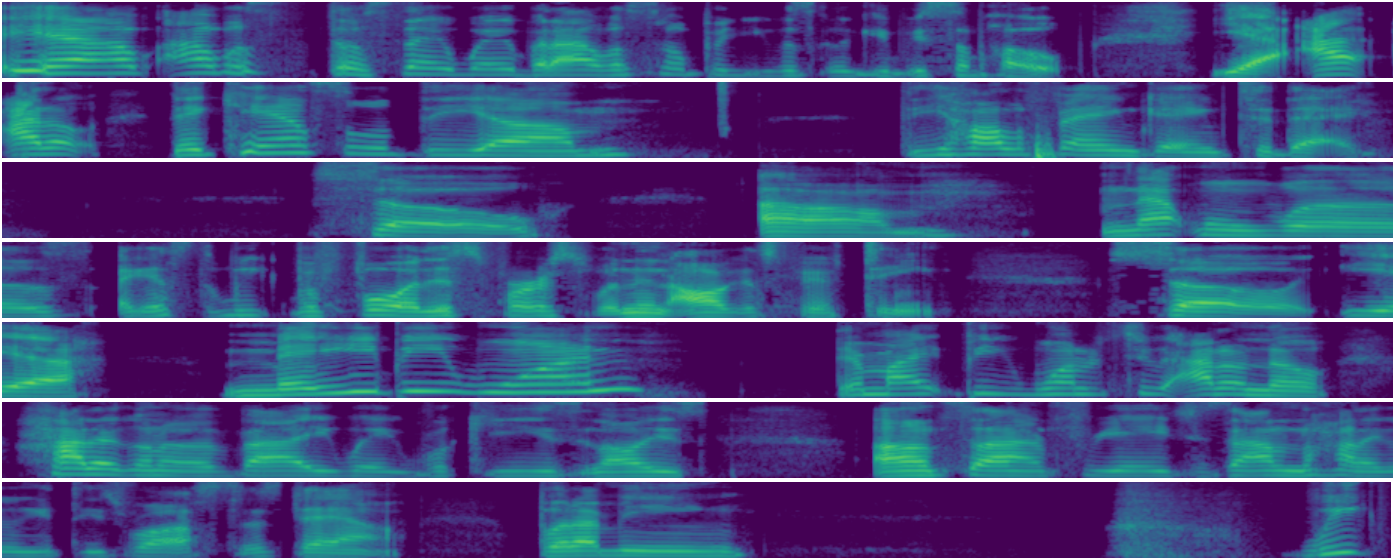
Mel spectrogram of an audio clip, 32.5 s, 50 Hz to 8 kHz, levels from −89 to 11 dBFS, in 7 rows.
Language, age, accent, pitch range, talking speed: English, 40-59, American, 175-235 Hz, 160 wpm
